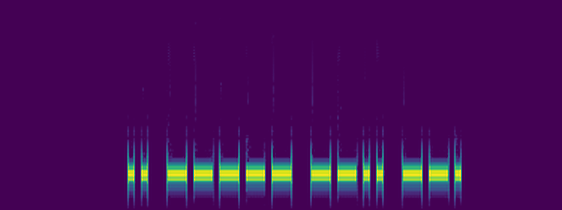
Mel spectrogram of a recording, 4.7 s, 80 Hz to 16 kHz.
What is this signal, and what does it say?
Morse code, heard as a keyed tone, about 22 wpm, 700 Hz. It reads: I0ZG
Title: DXCC-100 Call Signs - 4 Characters - 22wpm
